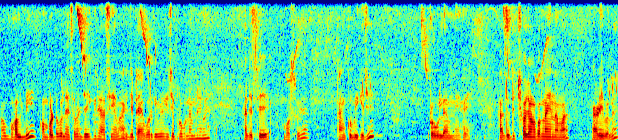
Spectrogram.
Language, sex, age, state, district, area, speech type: Odia, male, 30-45, Odisha, Balangir, urban, spontaneous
